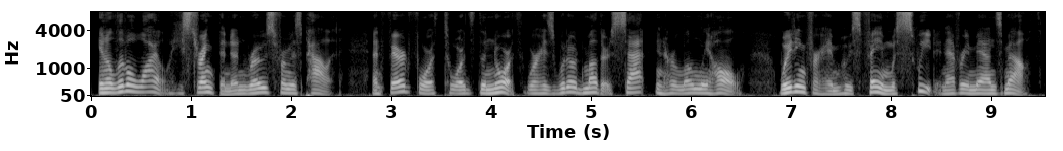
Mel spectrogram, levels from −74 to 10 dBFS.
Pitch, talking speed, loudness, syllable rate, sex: 145 Hz, 235 wpm, -20 LUFS, 6.3 syllables/s, male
